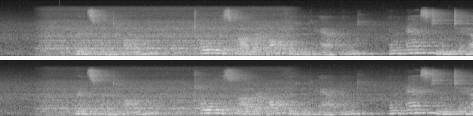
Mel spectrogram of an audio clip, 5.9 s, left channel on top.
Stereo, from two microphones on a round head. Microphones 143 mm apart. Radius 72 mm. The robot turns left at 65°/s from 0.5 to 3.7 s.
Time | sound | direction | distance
0.9 | a woman speaking | straight behind | 1.1 m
